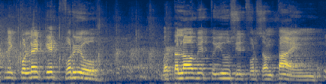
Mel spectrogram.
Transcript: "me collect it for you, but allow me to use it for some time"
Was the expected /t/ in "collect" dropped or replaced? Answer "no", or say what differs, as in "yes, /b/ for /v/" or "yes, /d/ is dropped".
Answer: yes, /t/ is dropped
